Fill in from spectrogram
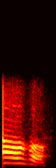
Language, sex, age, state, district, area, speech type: Marathi, female, 45-60, Maharashtra, Amravati, urban, conversation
